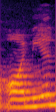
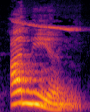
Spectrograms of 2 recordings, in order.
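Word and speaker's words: onion: प्याज स्पेलिंग तो है ओ एन आई ओ एन, पर हम ऑनियन नहीं बोलेंगे, क्या बोलेंगे, अनियन। प्लीज याद रखिए अनियन नॉट ऑनियन।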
